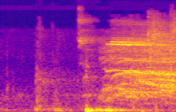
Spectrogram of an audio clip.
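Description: A volleyball is struck hard with a sharp smack.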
